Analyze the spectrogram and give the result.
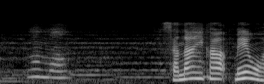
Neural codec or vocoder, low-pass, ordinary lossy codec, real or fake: codec, 24 kHz, 3.1 kbps, DualCodec; 7.2 kHz; none; fake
